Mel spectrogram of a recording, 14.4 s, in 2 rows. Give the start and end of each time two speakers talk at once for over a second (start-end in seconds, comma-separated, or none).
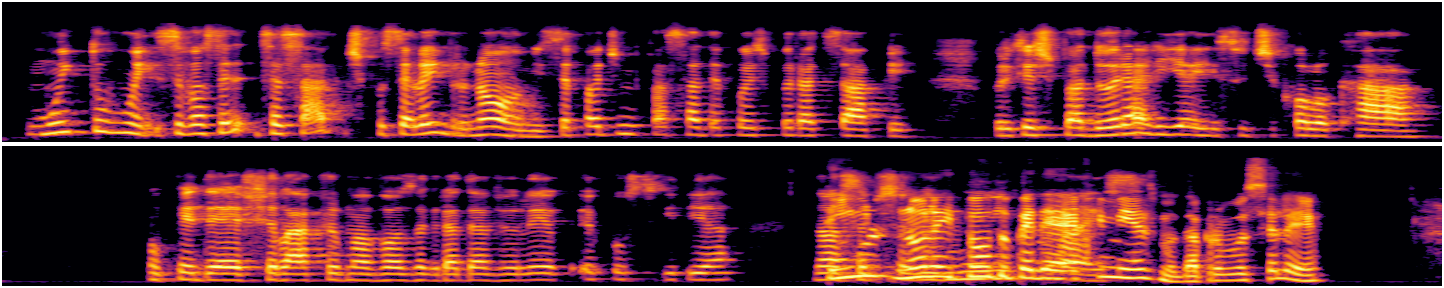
11.3-12.8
